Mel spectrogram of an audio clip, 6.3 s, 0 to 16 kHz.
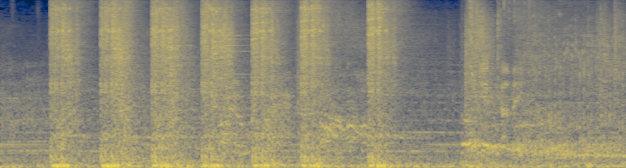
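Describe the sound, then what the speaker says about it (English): A concussive shot is fired in Mass Effect 2 as part of a run of heavy, evenly spaced blasts. About eight loud, booming impacts follow one another at a steady rhythm, then a sustained roaring rumble takes over. "Firing concussive shot!"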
